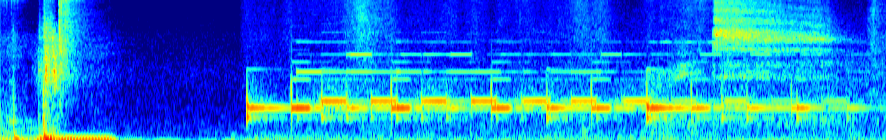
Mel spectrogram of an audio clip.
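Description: Background music: after a brief low thump and a short lull, a light electronic piece comes in about a second in, with short plucked notes at several pitches over a held tone.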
